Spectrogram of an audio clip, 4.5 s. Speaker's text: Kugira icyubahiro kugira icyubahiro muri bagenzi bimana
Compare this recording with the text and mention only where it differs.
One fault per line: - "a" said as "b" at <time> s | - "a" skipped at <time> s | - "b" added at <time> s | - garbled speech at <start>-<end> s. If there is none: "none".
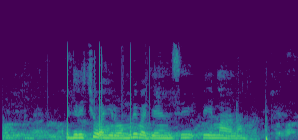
- "kugira icyubahiro" skipped at 1.8 s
